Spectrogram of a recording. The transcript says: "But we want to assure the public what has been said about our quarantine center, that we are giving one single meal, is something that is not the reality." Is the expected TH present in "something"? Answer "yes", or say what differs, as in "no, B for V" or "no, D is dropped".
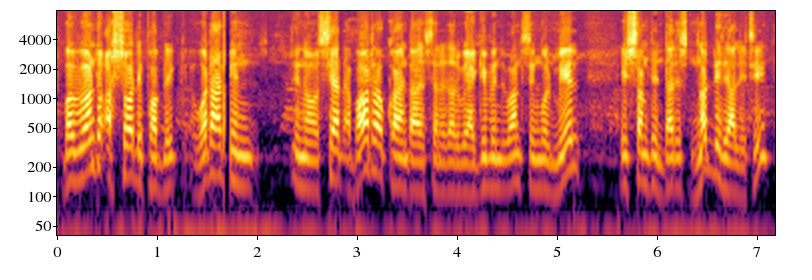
no, T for TH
